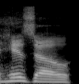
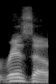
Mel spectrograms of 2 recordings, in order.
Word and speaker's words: Rizzo: Stax Lorenzo and um Adriana Hizo or Rizzo rather I say Hizo because Brazilian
